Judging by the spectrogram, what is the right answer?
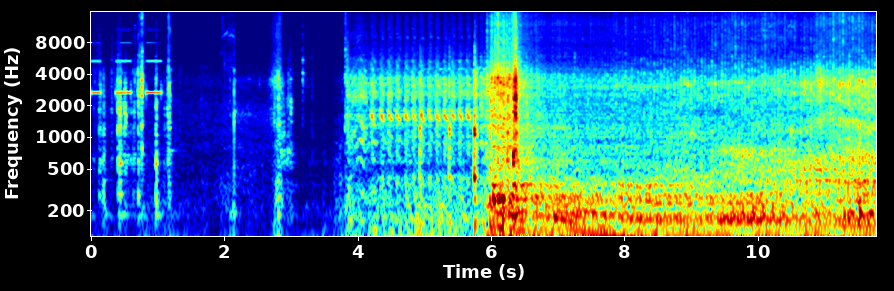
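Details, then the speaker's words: Toyota FJ62 Land Cruiser (62 series) with a sketchy putty-sealed, possibly clogged fuel filter and a compression test still pending; it cranks, catches in about six seconds and settles to a steady, quiet, even idle with no knocks or misses. "so she purs pretty pretty quietly um like I said engine runs pretty good"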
